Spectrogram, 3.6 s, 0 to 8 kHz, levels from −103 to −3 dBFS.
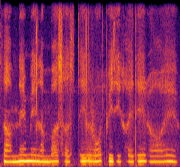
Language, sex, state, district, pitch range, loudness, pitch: Hindi, female, Arunachal Pradesh, Papum Pare, 270-290 Hz, -16 LUFS, 280 Hz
